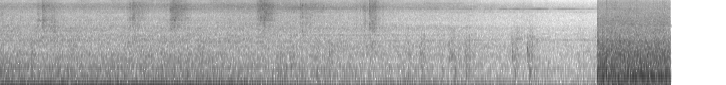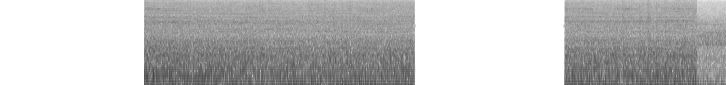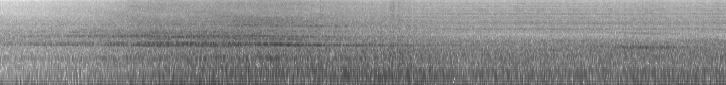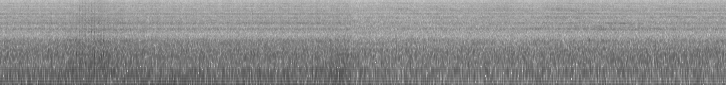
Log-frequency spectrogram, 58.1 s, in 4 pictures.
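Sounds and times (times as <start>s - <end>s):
freight train wheels clattering on rail: 0.0s - 1.4s, 2.5s - 3.9s, 34.2s - 38.3s, 44.7s - 46.4s.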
